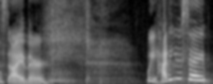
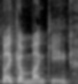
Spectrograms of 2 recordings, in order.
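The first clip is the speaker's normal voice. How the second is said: normal talking voice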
